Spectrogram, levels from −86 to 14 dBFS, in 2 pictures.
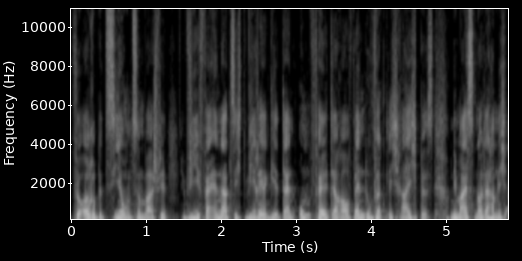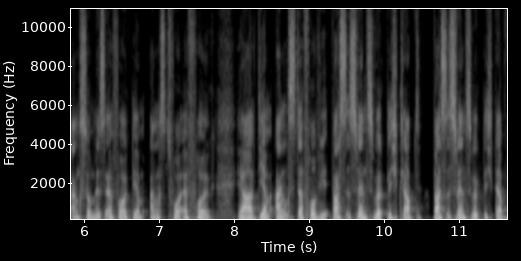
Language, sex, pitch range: German, male, 150-200 Hz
